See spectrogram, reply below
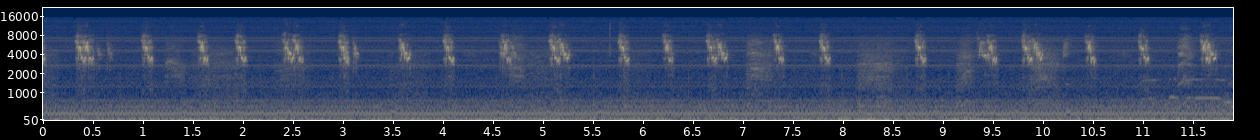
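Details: Eurasian tree sparrow nesting under a house roof: a long run of clipped high chirps, about two per second, fairly regular, with a steady low hum in the background.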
